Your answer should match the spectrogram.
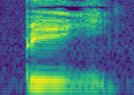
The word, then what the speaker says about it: pays: Et on prononce EI dans pays et abbaye.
